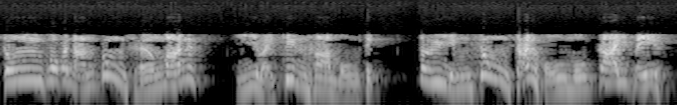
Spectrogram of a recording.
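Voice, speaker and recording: A man's voice: high-pitched, sing-song, a little slow, slightly rough, full character voice. A man with a Cantonese accent voicing a bold, confident nobleman advising his lord on battle in an audiobook, formal and emphatic. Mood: confident, strategic. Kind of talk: audiobook storytelling. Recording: muffled phone-like radio recording.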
